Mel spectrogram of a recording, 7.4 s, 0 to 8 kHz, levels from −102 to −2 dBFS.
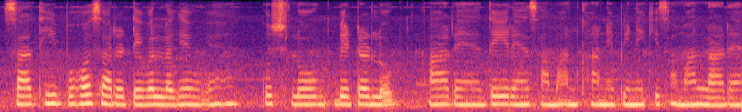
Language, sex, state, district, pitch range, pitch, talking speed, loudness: Hindi, female, Bihar, Muzaffarpur, 210-220 Hz, 210 Hz, 200 wpm, -16 LUFS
